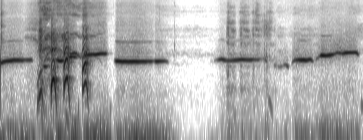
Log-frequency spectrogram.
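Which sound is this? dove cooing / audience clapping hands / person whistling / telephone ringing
person whistling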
